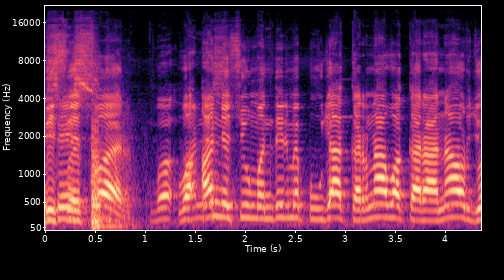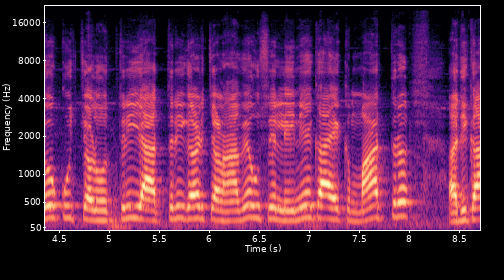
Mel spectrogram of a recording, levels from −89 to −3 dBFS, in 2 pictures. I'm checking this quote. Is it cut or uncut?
uncut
